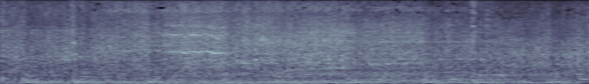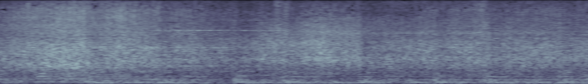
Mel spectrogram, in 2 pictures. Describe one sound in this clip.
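A car engine roars as it speeds away.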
